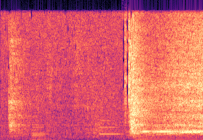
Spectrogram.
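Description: Handheld blow-dryer switched on about a second in, then running with a steady rush of air.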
